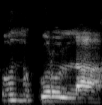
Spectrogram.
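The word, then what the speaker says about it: اذْكُرُ اللَّهَ: Udhkur, ra has a sukoon, but when we combine and read together, we put a dhamma, udhkurullah.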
